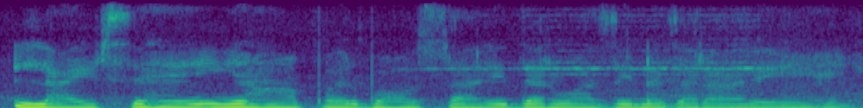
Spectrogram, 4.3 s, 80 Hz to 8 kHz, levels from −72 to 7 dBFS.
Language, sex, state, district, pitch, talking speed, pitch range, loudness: Hindi, female, Haryana, Rohtak, 200 Hz, 150 wpm, 195-210 Hz, -16 LUFS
